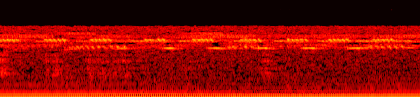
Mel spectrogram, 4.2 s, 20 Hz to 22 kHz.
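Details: Crickets in eastern Botswana wilderness, recorded at night around 2:30 a.m. on 21 May, trill in evenly spaced high chirp bursts, two voices alternating and overlapping, over a steady low background drone.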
